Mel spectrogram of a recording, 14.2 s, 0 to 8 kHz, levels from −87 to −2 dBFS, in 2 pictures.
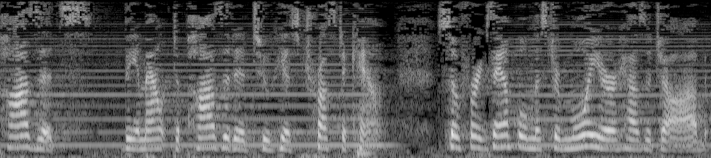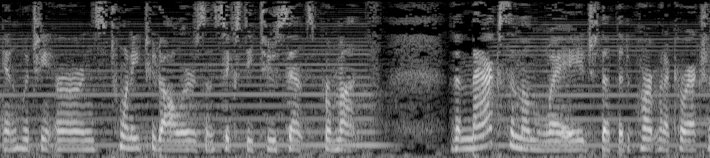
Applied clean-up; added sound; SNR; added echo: none; Bowed string instrument; 14 dB; none.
